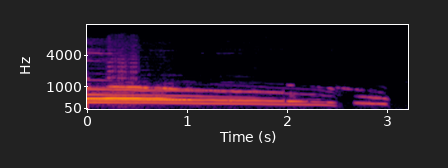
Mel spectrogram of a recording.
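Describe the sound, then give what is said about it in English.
A wolf lets out one long, mournful howl that glides slowly downward in pitch, breaks briefly near the end, then resumes and trails off. No one speaks over it. “Say no to the hunts. Howl!”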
